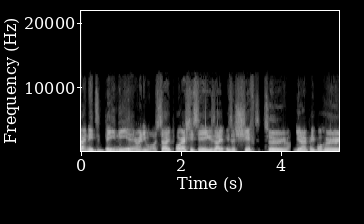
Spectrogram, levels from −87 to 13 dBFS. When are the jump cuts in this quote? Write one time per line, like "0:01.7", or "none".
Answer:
0:01.9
